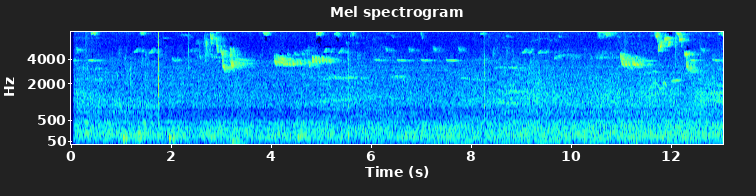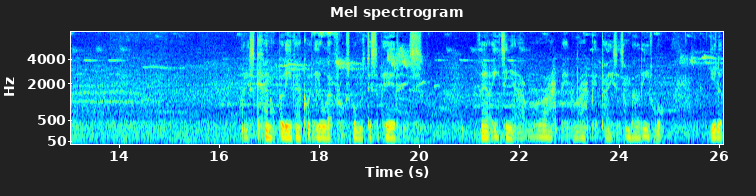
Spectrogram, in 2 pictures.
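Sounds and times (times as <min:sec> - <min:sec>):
birds chirping: 0:00.1 - 0:26.0
steady background hiss: 0:00.1 - 0:26.0
faint sharp clicks: 0:01.7 - 0:02.4, 0:08.2 - 0:08.5.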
